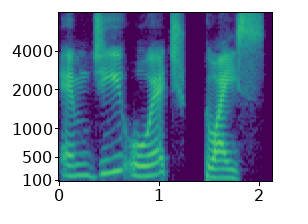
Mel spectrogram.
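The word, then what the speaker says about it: Mg(OH)2: MgOH2 नहीं बोलेंगे। इसको बोलेंगे MGOH ट्वाइस।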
